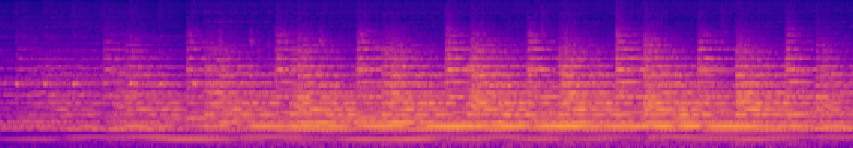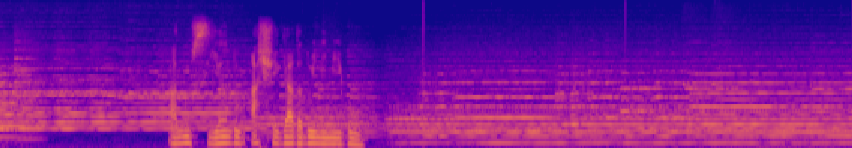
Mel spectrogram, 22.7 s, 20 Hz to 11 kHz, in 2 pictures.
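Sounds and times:
old church bell ringing: 0:00.0 - 0:14.6, 0:19.6 - 0:22.7
speech: 0:14.0 - 0:16.3.

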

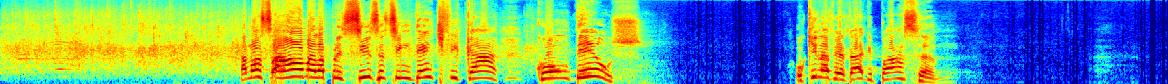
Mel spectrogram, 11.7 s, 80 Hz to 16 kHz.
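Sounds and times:
church audience applauding during a sermon: 0:00.0 - 0:06.0
speech: 0:02.4 - 0:06.5, 0:08.0 - 0:09.5.

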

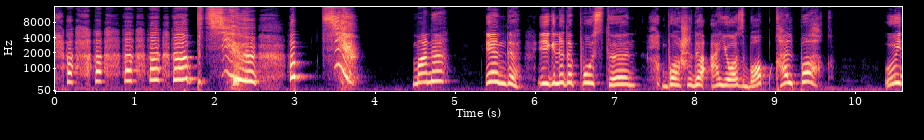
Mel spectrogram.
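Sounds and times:
speech: 0:00.1 - 0:01.2, 0:05.7 - 0:09.7, 0:10.4 - 0:10.5
sneezing: 0:01.8 - 0:02.6, 0:03.3 - 0:03.9.

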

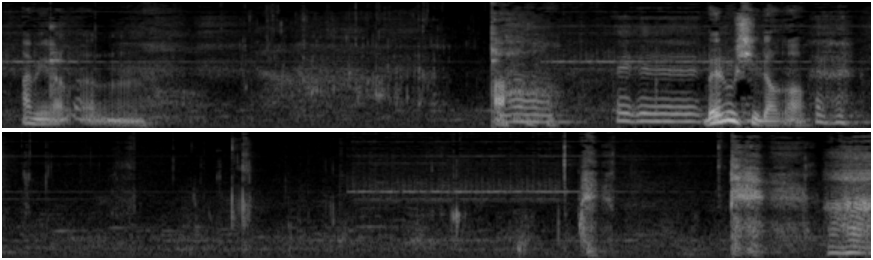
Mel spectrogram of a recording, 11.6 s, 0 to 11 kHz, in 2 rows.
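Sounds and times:
speech: 0:00.1 - 0:01.2, 0:03.3 - 0:05.8
water pouring into a glass: 0:01.4 - 0:03.2.

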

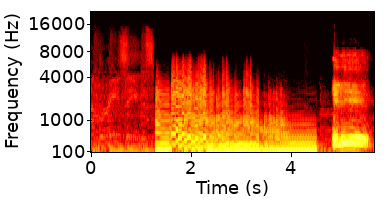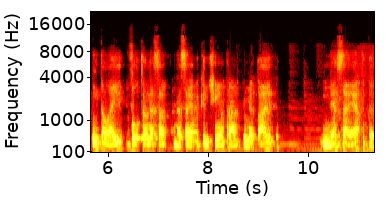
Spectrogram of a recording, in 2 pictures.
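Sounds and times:
speech: 0:01.3 - 0:03.1, 0:04.8 - 0:09.7, 0:10.3 - 0:11.3
heavily distorted electric bass playing a riff: 0:01.3 - 0:04.6.

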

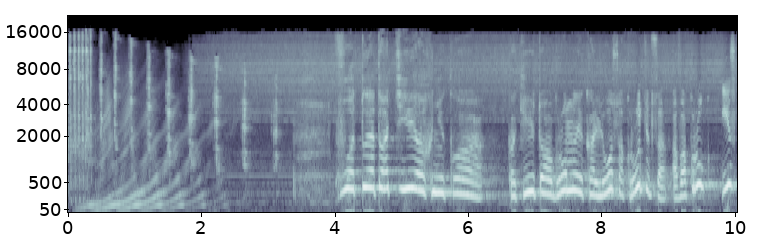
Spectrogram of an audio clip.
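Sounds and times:
warbling sweeping tones: 0:00.0 - 0:03.1
antique clock ticking: 0:00.0 - 0:03.2
speech: 0:04.2 - 0:10.0.

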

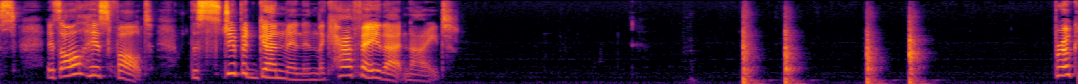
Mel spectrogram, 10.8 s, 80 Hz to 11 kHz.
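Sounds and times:
speech: 0:00.0 - 0:04.6, 0:10.6 - 0:10.7
knocking on a bathroom door: 0:07.4 - 0:09.6.

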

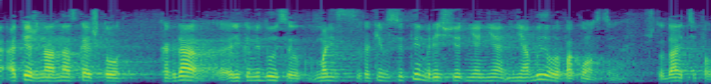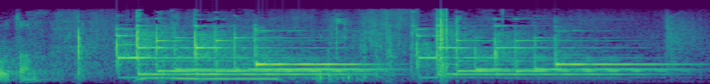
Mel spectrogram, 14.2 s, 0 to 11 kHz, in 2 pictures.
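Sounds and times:
speech: 0:00.0 - 0:07.8
phone ringing with a bright melodic chime tune: 0:08.3 - 0:14.2.

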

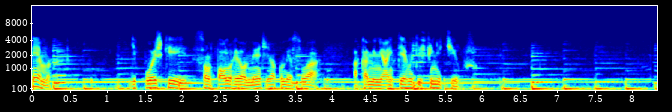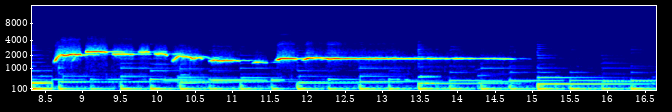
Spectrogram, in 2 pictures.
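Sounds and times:
speech: 0:00.0 - 0:00.5, 0:01.3 - 0:06.0
steady rhythmic musical accompaniment: 0:00.0 - 0:14.7
whistled melody: 0:08.6 - 0:15.0.

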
